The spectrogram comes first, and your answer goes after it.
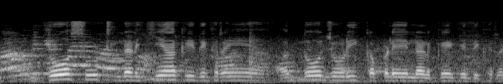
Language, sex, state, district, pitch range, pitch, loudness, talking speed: Hindi, male, Madhya Pradesh, Katni, 170-210 Hz, 185 Hz, -18 LUFS, 190 wpm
